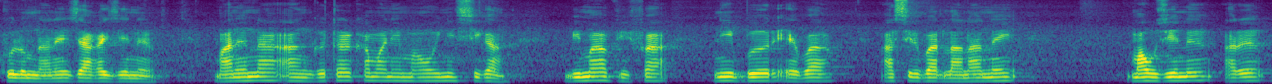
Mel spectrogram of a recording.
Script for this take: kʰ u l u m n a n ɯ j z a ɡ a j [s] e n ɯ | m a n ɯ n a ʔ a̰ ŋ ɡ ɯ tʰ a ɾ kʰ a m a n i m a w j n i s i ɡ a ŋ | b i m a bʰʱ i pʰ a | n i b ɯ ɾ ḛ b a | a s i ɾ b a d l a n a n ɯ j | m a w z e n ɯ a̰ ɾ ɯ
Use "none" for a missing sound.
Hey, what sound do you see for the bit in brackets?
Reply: z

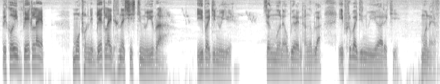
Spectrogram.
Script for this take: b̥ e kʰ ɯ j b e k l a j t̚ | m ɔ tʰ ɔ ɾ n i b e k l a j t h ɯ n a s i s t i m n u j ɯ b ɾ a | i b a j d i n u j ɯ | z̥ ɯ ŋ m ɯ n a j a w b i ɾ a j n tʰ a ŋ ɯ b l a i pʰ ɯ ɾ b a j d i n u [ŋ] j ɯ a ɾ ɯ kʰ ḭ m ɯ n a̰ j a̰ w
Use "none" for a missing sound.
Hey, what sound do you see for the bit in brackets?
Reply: none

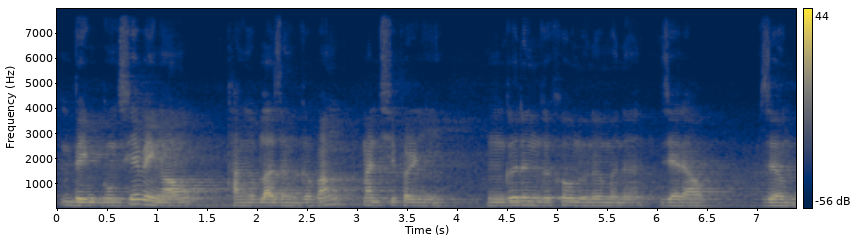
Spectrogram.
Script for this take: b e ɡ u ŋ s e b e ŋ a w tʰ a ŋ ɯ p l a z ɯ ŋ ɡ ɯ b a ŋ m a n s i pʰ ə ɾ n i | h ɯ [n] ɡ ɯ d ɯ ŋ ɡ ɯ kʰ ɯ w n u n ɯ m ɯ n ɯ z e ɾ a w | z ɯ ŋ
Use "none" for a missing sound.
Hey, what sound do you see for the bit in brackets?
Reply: ŋ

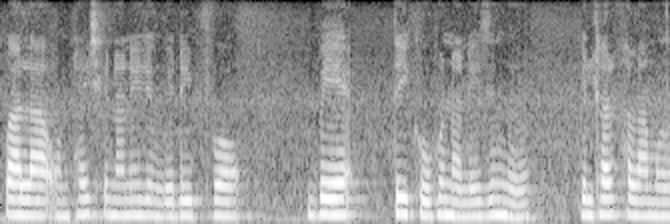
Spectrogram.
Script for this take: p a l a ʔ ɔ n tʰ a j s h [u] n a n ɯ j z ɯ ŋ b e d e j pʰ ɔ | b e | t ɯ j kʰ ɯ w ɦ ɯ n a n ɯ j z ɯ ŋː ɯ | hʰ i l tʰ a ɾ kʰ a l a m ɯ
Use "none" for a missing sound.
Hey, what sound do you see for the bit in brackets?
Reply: ɯ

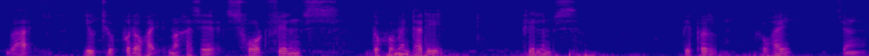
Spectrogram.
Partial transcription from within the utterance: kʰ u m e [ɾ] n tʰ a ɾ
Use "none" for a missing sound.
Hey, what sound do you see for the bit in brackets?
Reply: none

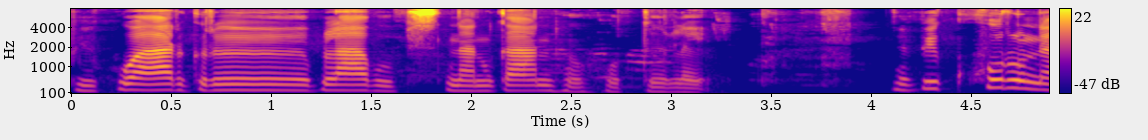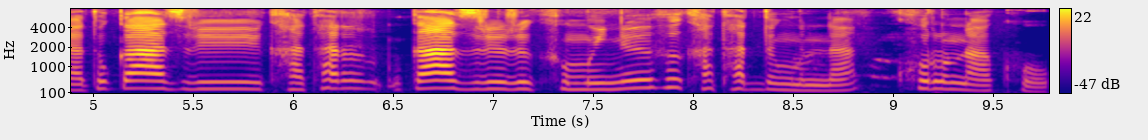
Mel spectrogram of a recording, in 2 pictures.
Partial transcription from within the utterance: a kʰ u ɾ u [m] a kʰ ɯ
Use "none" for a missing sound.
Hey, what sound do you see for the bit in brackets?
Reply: n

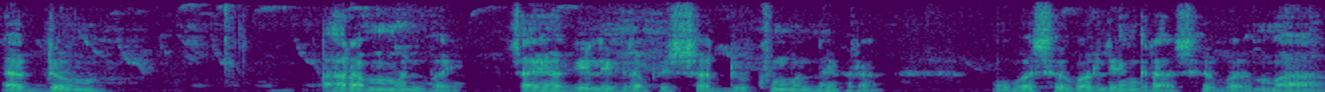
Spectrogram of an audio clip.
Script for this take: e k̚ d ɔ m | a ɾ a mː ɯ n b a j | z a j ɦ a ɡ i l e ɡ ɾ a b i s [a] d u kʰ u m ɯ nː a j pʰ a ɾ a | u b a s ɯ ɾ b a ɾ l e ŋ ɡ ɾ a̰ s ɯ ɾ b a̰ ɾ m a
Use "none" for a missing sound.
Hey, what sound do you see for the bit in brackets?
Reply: a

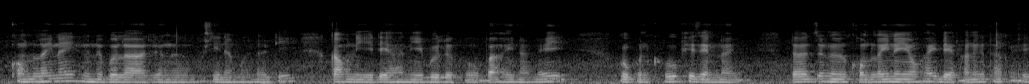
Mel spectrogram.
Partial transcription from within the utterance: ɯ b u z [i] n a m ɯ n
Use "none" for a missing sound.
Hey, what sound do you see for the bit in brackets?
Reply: i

